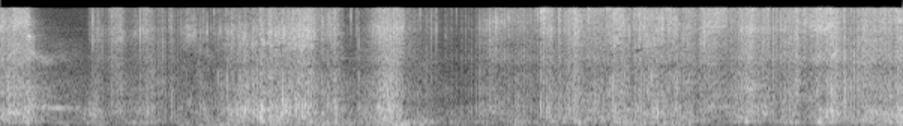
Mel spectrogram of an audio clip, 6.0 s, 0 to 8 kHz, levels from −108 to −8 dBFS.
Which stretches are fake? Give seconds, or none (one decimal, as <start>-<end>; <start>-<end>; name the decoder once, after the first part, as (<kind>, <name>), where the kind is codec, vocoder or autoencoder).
0.0-1.2 (codec, DAC); 2.4-4.0; 4.6-6.0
